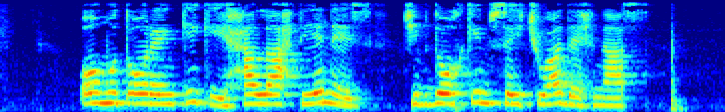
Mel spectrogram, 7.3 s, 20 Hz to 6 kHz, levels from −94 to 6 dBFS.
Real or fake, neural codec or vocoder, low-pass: real; none; 5.4 kHz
